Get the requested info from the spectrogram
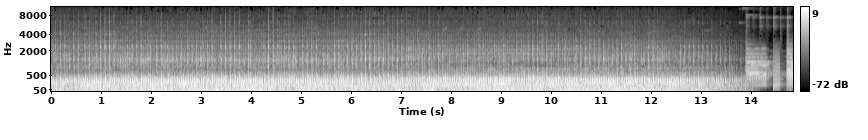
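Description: Kymco quad ATV engine idling steadily while the quad stands stopped on the course. The idle fades out near the end as piano music comes in.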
